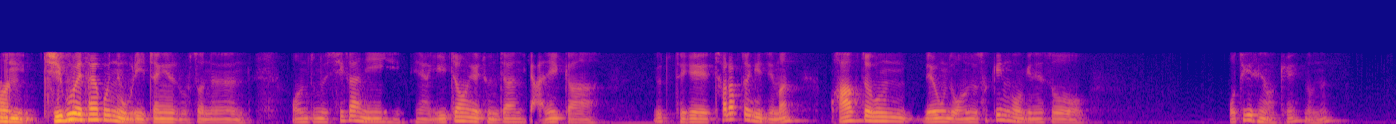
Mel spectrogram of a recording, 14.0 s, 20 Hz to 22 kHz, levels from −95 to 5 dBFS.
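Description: At 0.05 to 0.08 s and again from 0.57 to 0.8 s the loudest speech crackles harshly. This is microphone overload, likely from input gain set too high, exceeding full scale by about 1 dB and then about 3 dB. On the waveform the peaks are sliced flat, briefly at first and more widely in the second burst.

Sudden level drops follow at 0.75 s and 1.74 s, each about 4 dB, and at 8.88 s, about 2 dB. This is the microphone volume stepped down, likely by the call software reacting to a loud or clipping input. The waveform envelope shrinks abruptly at each point, and the spectrogram dims across all bands at once. The band stops at 4 kHz, which fits a G.711 A-law call path.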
